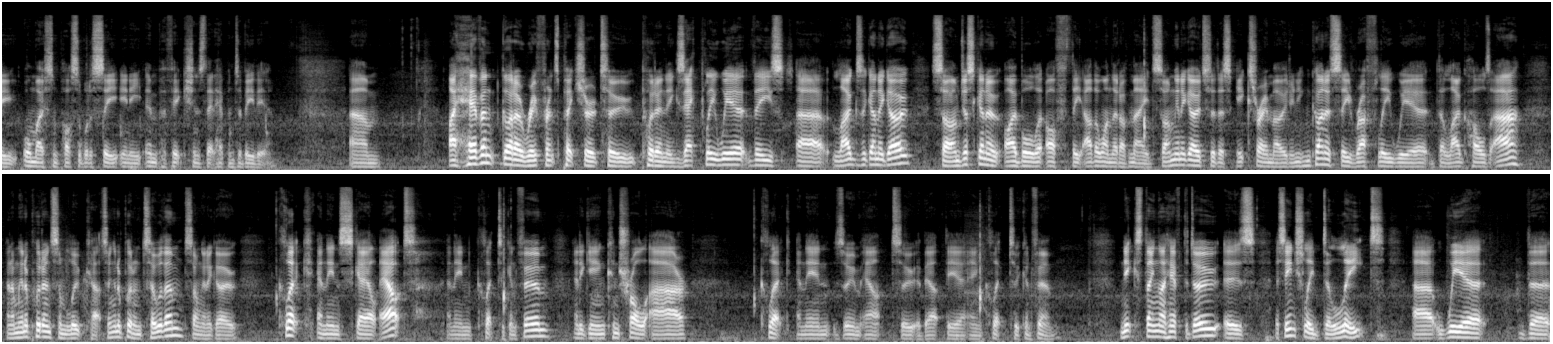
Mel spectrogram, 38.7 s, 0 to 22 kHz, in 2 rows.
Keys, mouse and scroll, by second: 0.4 middle click, 1.8-2.4 scroll up 2, 5.0 click, 6.7-7.2 scroll up 3, 14.3 click, 20.7 ctrl+r, 27.3 ctrl+r, 34.4 2, 35.0 click.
